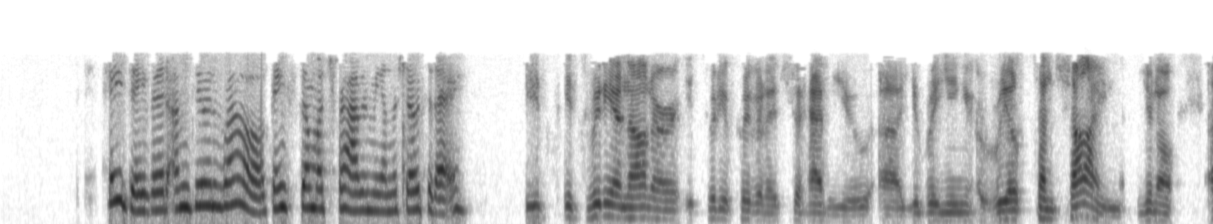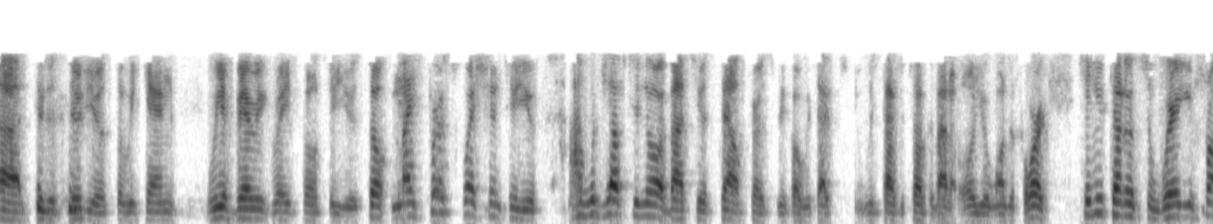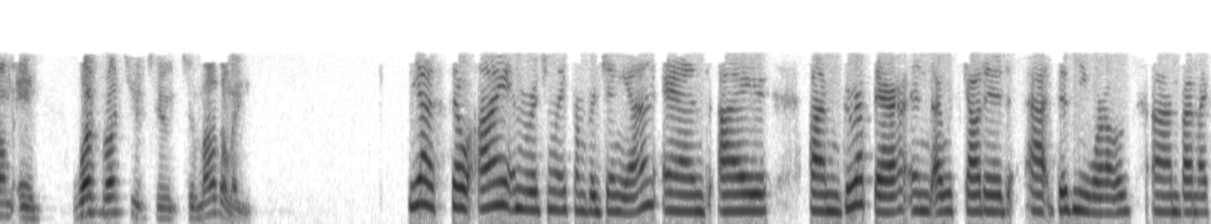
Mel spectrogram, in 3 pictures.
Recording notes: On the phone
